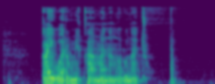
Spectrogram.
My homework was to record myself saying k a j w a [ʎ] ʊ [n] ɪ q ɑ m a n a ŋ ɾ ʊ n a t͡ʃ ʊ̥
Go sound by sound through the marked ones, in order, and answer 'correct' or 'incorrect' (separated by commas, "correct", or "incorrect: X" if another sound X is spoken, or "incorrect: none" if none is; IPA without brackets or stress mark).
incorrect: ɾ, incorrect: m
